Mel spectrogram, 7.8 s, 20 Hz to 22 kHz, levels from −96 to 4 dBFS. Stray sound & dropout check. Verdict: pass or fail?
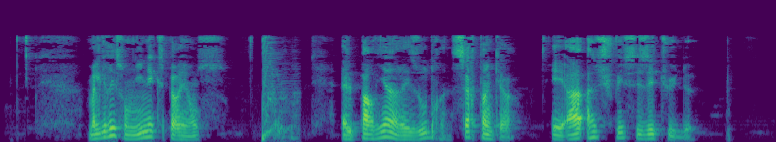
fail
